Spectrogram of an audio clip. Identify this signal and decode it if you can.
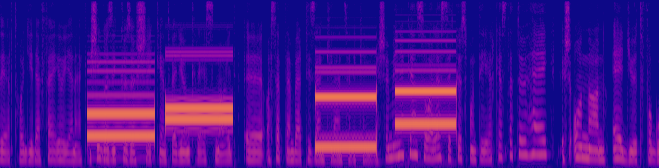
Aircraft SELCAL, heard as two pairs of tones, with speech in Hungarian. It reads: GM-LP CR-KS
